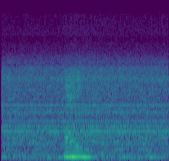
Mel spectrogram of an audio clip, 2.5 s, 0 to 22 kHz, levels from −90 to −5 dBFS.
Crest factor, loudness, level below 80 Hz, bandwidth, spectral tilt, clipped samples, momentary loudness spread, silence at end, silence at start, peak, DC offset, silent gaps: 18 dB; -41 LUFS; -62 dBFS; 16 kHz; -5.5 dB/octave; under 0.1%; 9 LU; 0 s; 0 s; -24 dBFS; under 0.1%; none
